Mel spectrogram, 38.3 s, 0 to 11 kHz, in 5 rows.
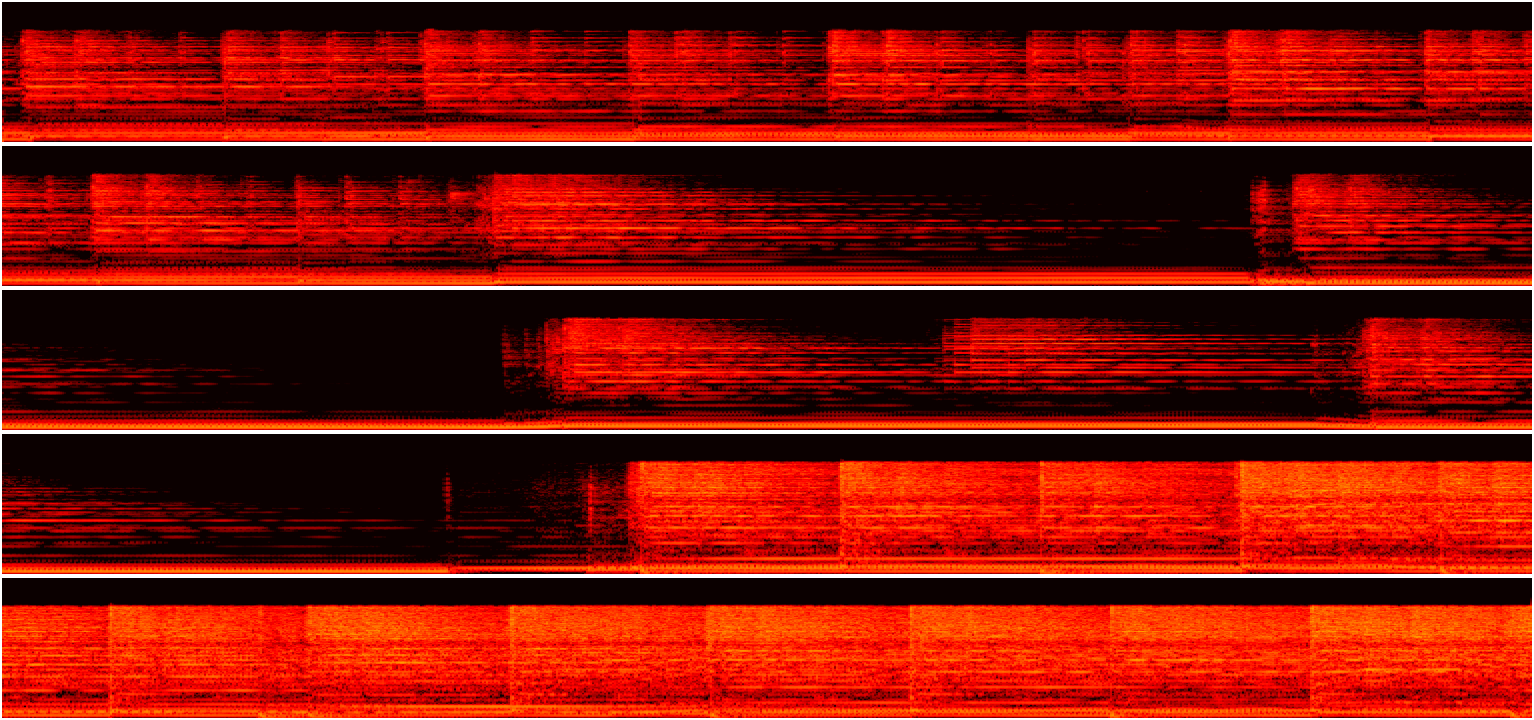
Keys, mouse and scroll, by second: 2.2 click, 2.3 click, 3.8 click, 3.8 click, 9.5 click, 11.2 click, 11.3 click, 11.6 click, 11.7 double click, 11.9 double click, 12.0 double click, 12.3 double click, 12.4 double click, 12.7 double click, 12.8 double click, 13.4 click, 13.5 click, 14.0 click, 14.0 click, 15.0 click, 15.1 click, 16.8 click, 16.9 click, 17.3 click, 17.5 click, 18.1 click, 18.2 click, 18.6 click, 18.7 click, 19.5 click, 23.9 click, 24.0 click, 24.4 click, 24.5 click, 24.9 click, 25.0 click, 25.4 click, 25.5 click, 26.0 click, 26.1 click, 26.7 click, 26.8 click, 27.2 click, 27.3 click, 27.7 click, 27.8 click, 28.4 click, 28.4 click, 30.1 click, 31.4 click, 31.5 click, 31.8 click, 31.9 double click, 33.1 click, 34.1 click, 34.5 click, 35.0 click, 35.1 click, 35.4 click, 35.6 click, 36.2 click, 36.4 click, 36.8 click, 36.9 click, 37.3 click, 37.4 click, 37.9 click, 37.9 click.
